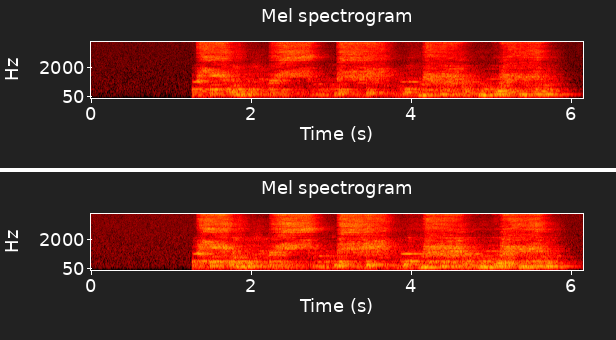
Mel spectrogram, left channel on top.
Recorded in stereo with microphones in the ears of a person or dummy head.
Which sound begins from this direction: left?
A scream, at 1.3 s.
